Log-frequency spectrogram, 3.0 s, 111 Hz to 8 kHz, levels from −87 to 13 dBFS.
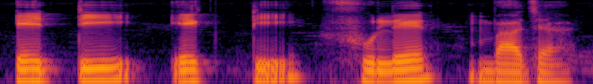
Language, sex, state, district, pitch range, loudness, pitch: Bengali, male, West Bengal, Cooch Behar, 110-125 Hz, -18 LUFS, 115 Hz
